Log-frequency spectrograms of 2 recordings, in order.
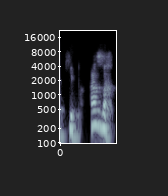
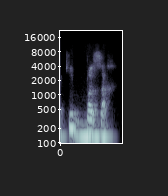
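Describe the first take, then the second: First: It is read as written, with no 'b' sound. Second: A 'b' sound is heard before the second part. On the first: This is how the word is spelled. "пишется" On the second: This is how the word is actually spoken. "произносится"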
